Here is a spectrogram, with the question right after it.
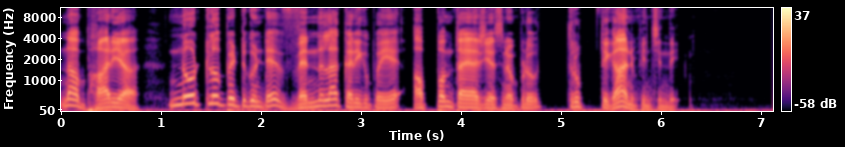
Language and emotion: Telugu, happy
